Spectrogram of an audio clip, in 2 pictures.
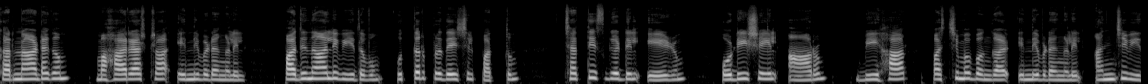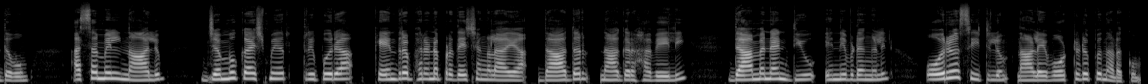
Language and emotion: Malayalam, neutral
